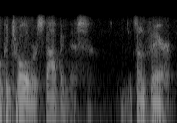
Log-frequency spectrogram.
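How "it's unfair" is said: normal talking voice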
